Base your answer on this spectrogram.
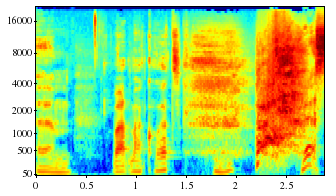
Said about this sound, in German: Ach, Gesundheit. Na, da wird aber einer richtig krank.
